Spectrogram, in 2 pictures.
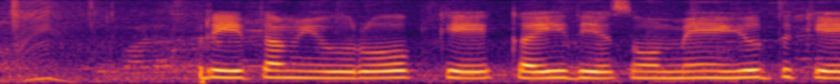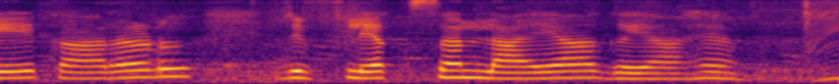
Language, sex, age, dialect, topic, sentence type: Hindi, female, 18-24, Kanauji Braj Bhasha, banking, statement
